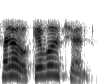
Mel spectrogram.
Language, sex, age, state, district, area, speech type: Bengali, female, 18-30, West Bengal, Uttar Dinajpur, urban, conversation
